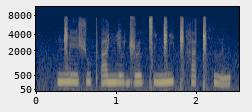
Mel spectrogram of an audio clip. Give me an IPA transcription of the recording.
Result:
ŋ͡ǁe ʃupʼaɲelɖ͡ʐə˞l ǀiŋ͡ǁi ǁʰaǁʰɯl

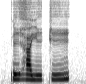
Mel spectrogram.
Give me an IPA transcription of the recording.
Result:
ɾiɦaji ki

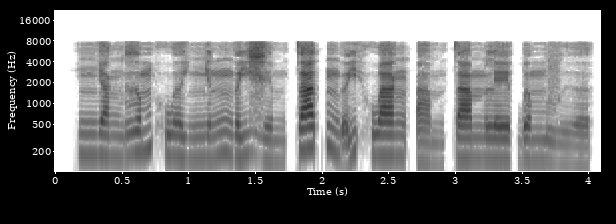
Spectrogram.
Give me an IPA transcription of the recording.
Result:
ɲa̤˨˩ŋɣə˨˦mhwə̤˨˩j ɲə˨˦nŋə˨˦jɣe̤˨˩m t̪a˦˥t̚ ŋə̰˧˥jhwa˧ŋʔa̤˨˩m t̪a˧mle˧ɓə˧m vɨ̤˨˩ə̯

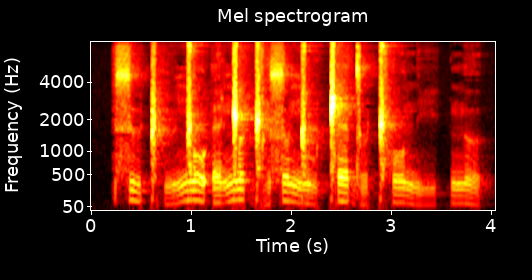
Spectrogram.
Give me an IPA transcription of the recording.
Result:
sʉ˥˧ǁʰʉ˩˧ ŋ͡ǁo˥˧ʔɛ˧ŋ͡ǁɵ˥ɡ͡ǁɵ˩˧ sɵ˥ŋ͡ǁu˧˩ ǁɛ˥ dɵ˩˧ǁʰo˥ ni˧ | nɵ˧˩

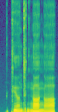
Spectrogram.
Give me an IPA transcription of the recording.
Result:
kʲɐ̃ː˧d ʏ˥dŋaː˥ŋa˩˥

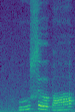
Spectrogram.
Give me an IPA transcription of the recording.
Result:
ʔṳ sɤɠa̤

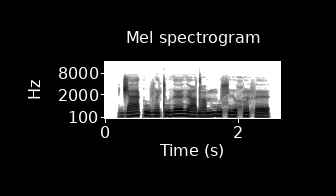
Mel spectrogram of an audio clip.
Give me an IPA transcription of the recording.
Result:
d͡ʒaː˨˦ku˨ və̃˨tu˨ðœː˦ ðœː˨dˤœ̃˨mːu˦ sʉː˨χʷœ̃˦fœ˨

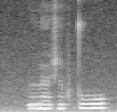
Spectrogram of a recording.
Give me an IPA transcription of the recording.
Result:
rẽːʃĩft̪uː

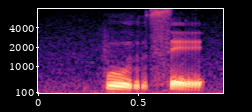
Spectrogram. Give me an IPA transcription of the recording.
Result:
purse

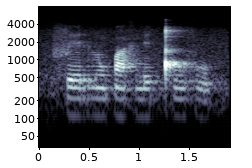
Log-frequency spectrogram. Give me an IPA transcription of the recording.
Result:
fer lũpãxne ǃʰufu

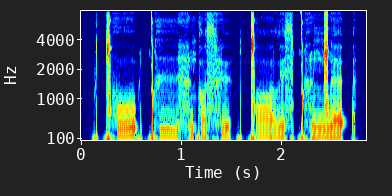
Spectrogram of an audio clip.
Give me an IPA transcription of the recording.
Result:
ǀʰoːʔ ǃʰɨː hə̃kɔshʏ | ǀɔːlʏsǃʰə̃ ŋ͡ǁɜʔ

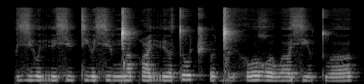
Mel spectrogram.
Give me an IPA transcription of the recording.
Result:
zʲorʲəsʲo tʲɵsʲɔŋ͡ǀəqʷɛ rʲʌtot͡ʃʼɵɡ͡ǀɪ hoʁʷə wʌsʲɛ tʷʌ

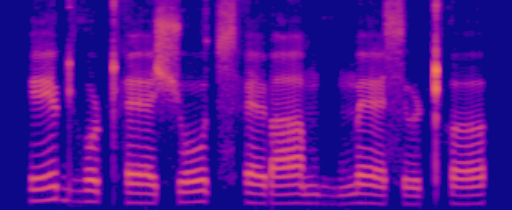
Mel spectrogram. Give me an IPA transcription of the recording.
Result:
e ɖʱoʈʰɛ ʃo t͡sʰɛɽamṳ mɛsɯ ʈʰʌ

